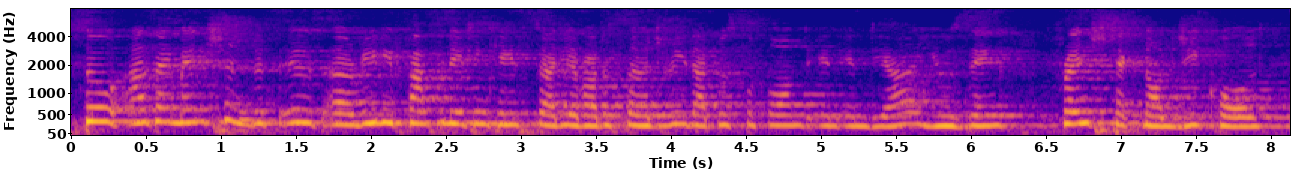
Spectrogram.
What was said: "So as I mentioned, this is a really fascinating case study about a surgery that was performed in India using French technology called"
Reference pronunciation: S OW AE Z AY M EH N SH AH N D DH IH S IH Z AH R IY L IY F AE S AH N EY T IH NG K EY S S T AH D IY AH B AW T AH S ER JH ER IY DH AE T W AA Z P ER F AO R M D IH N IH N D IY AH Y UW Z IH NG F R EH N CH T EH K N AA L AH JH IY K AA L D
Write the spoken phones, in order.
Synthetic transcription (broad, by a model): S OW AE Z AY M EH N SH AH N D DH IH S IH Z AH R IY L IY F AE S AH N EY T IH NG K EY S S T AH D IY AH B AW T AH S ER JH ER IY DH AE T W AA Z P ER F AO R M D IH N IH N D IY AH Y UW Z IH NG F R EH N CH T EH K N AA L AH JH IY K AA L D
